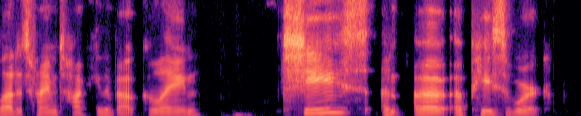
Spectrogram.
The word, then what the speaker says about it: Ghislaine: Ghislaine Maxwell. Did I say her name right? Yes, Ghislaine Maxwell.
